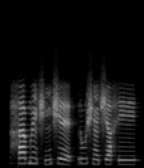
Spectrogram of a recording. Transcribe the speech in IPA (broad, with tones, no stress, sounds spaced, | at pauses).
h a˦ b ɛ̃˦˨ ʃ ĩ˨˦ ʃ ɛ˦˨ | ɾ u˦ ʃ ã˧ ʃ a˧ h e˧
